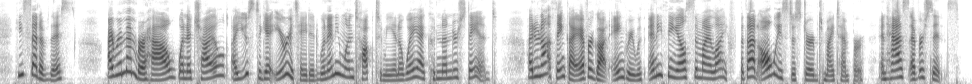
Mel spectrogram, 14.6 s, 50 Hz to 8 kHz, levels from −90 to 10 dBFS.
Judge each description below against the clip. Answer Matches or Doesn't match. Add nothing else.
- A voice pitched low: Doesn't match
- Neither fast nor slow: Doesn't match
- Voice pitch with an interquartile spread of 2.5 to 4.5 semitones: Doesn't match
